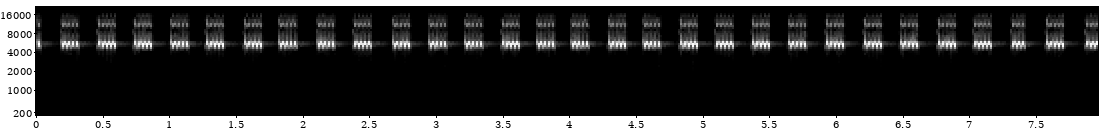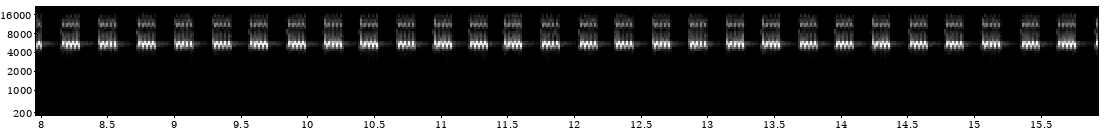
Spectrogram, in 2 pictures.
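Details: Summer-evening chirping from a male cricket: an even train of piercing, high-pitched pulses, close to four each second, holding a constant rhythm and loudness with nothing else audible.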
